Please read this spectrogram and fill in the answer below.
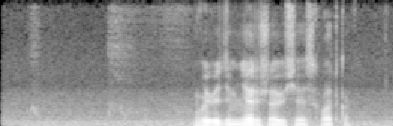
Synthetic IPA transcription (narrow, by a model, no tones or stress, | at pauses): vɨvʲɪdʲimnʲeɾʲɪʂajʊɕːɐjɐsxvat̪kʼɐ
